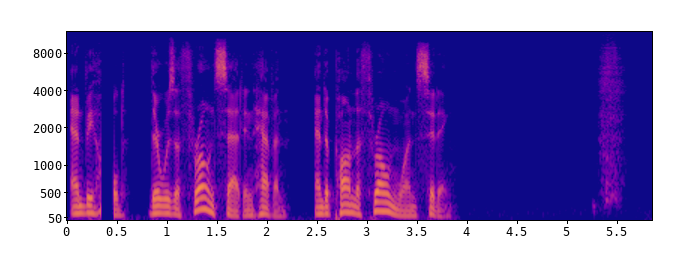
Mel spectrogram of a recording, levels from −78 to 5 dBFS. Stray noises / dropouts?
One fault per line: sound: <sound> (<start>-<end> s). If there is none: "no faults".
sound: dropout (0.3-0.5 s)
sound: sniff (5.2-5.6 s)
